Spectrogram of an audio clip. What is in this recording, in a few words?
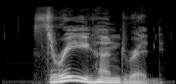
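"three hundred", English, male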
